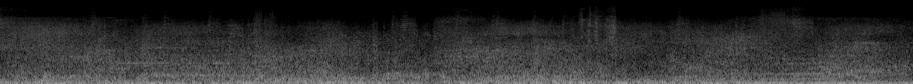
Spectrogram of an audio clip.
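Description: Spell effects crackle and whoosh in a busy game battle.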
